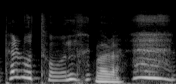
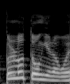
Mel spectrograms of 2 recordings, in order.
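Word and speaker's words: peloton: 꼭 알아야 되는 이름이에요 프랑스 발음으로 그 한국 발음이 약간 이상한 발음이에요 펠로톤 아닙니다 쁠로똥이라고 해야 됩니다 그거 뭐인가요 자전거 대회나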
